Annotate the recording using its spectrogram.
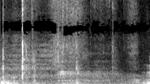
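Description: A faint click as a pen is handled over a desk, with a couple of tiny ticks after it, then near silence.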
